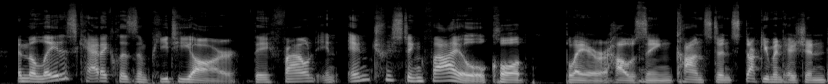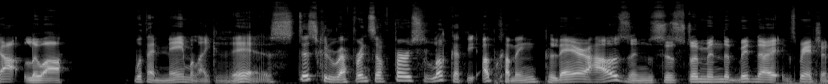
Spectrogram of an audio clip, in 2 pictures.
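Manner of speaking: play-acted sarcastic, snippy, snarky reading tone. Reading out a news item about a game file, mimicking Squishy's snarky tone. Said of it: "reading it in his snarky little tone".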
